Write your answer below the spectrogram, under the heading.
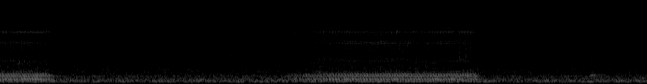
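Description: Two rattling snore sounds on breaths in, separated by a quiet gap, with light room noise between them.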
